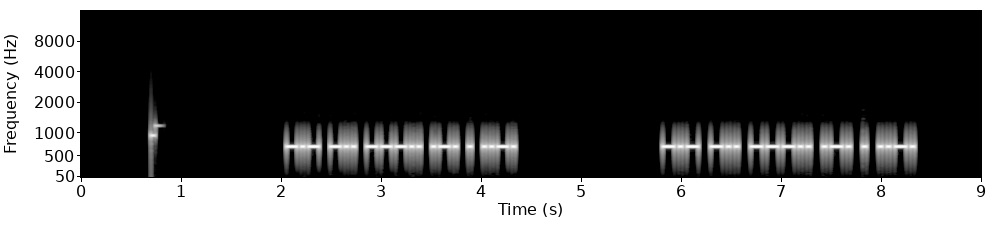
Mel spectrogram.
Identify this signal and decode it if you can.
Morse code, heard as a keyed tone, about 30 wpm, 700 Hz. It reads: KD8REF KD8REF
